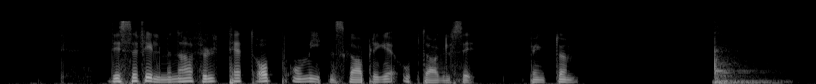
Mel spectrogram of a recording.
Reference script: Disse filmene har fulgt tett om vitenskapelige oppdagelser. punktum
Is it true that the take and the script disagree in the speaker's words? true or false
true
